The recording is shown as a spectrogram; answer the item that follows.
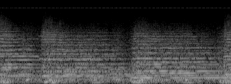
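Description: Orchestral film score with brass playing held chords that change twice.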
